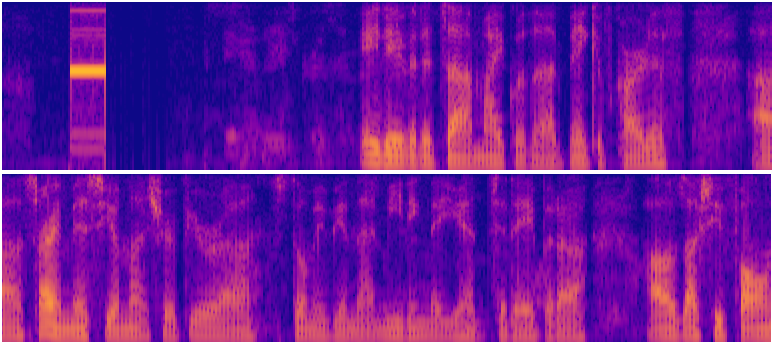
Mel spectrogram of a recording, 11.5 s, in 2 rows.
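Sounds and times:
voicemail recording electronic beep: 0.5s - 0.8s
speech: 1.7s - 11.5s.

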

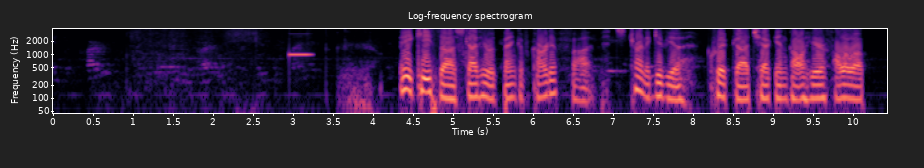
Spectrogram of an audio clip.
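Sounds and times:
speech: 0.4s - 2.8s, 4.4s - 10.2s
voicemail beep before recording a message: 3.0s - 3.3s.

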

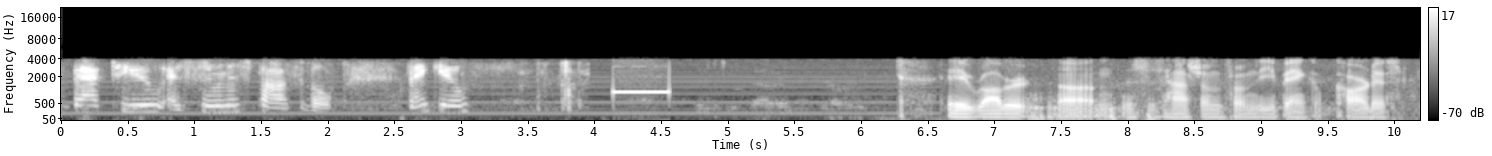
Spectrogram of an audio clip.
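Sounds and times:
speech: 0.2s - 3.2s, 6.6s - 10.1s
answering machine tone: 4.1s - 4.6s.

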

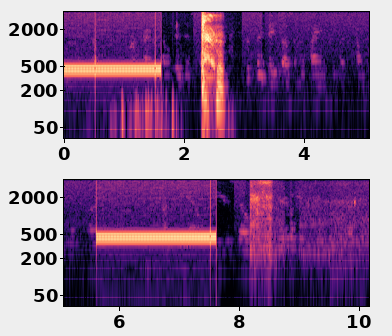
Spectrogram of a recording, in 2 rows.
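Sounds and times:
telephone dial tone: 0.0s - 1.6s, 5.6s - 7.6s
speech: 2.6s - 2.8s.

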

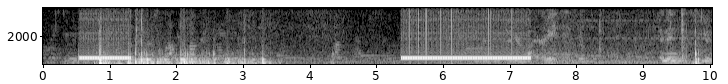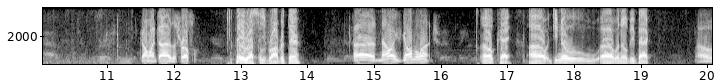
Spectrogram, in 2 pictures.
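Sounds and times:
faint murmuring and rustling: 0.0s - 20.0s
phone line ringback tones: 0.5s - 1.4s, 5.4s - 7.4s
speech: 11.5s - 12.3s, 12.9s - 14.0s, 14.7s - 15.9s, 16.6s - 19.2s, 19.8s - 20.0s.

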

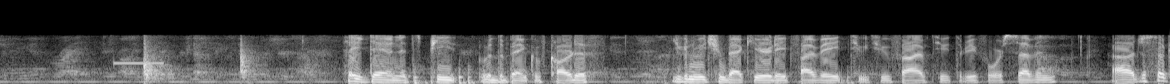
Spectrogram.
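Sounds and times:
speech: 0.6s - 6.1s, 6.7s - 11.6s
answering machine beep: 1.1s - 1.7s.

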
